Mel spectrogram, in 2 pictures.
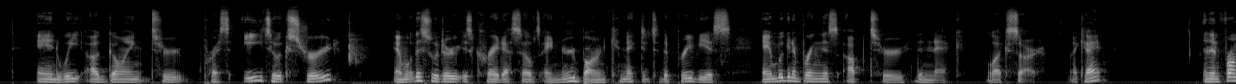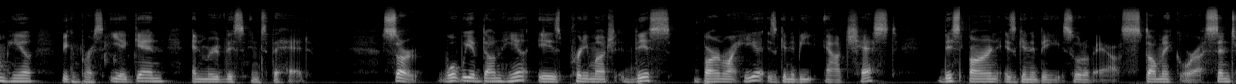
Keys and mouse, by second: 3.4 e, 10.5 ctrl+click, 11.8 shift+middle click, 13.3 e, 14.5 ctrl+click, 15.3 shift+middle click, 19.2 click.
